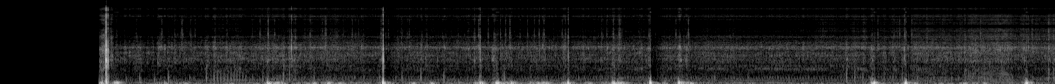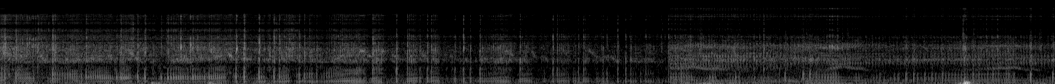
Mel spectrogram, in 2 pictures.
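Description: A motorcycle engine revs and sputters close by.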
